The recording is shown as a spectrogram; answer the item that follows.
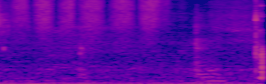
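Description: Faint rubbing noise over a low, steady hum.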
